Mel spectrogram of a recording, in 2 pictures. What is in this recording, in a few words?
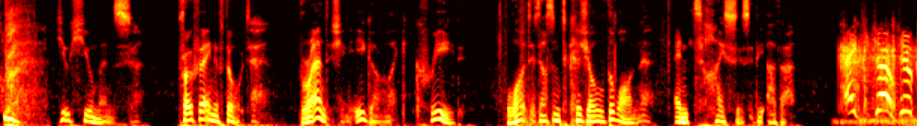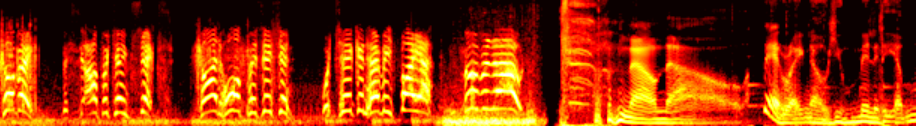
British Demo Reel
